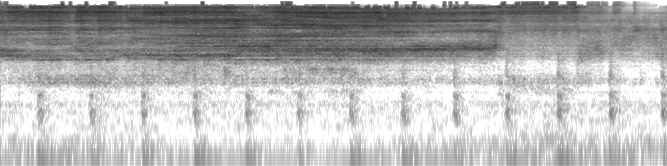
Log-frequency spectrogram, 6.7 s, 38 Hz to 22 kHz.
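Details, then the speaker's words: Breville Barista Express BES870 steam wand at full pressure, tip held close to the milk surface for about 20 seconds: loud, steady, high hiss with faint quick ticking underneath, easing near the end; normal aeration drawing air into the milk. "to hear that hissing sound that means i'm injecting air and i'm going to hold this listen for about 20 seconds"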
